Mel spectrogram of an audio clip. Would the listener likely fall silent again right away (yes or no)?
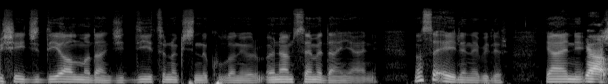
no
